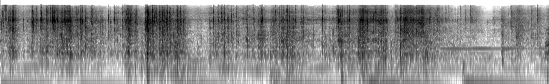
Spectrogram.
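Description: Clear plastic bag crinkling and rustling as an instruction booklet is pulled out of it by hand.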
